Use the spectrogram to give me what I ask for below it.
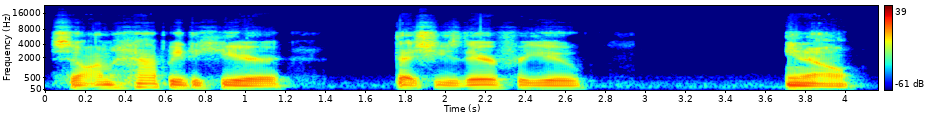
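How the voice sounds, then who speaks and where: A man's voice: deep voice, fairly even intonation, a little slow, mellow, no room sound, muffled recording. A man in his forties in a casual voice chat, talking emphatically and venting with profanity. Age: 40s. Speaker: streamer. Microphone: voice chat mic.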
